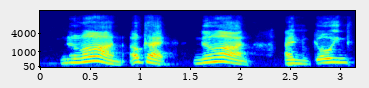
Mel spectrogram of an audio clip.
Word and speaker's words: NaRon: know your first name but how do you pronounce it nuron nuron okay nuron I'm going to get that straight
